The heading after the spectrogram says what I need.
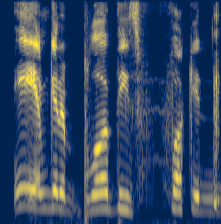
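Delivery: put-on squealing kid voice, pushed right up very high. Asked for another impression, doing Sid from Toy Story voice. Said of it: "Or Sid?".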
